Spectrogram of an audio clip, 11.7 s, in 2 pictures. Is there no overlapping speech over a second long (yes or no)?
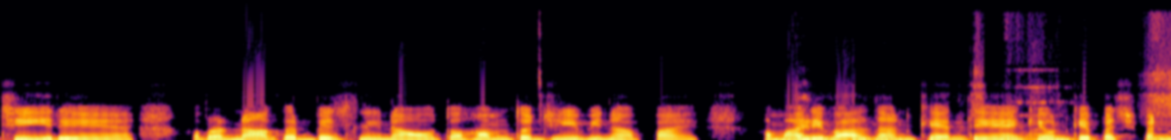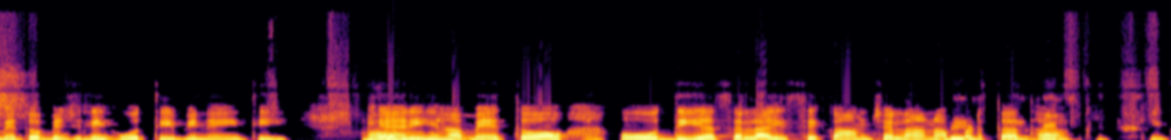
no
